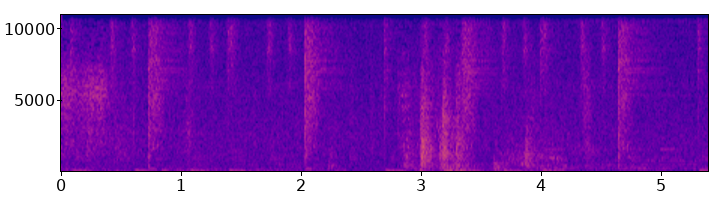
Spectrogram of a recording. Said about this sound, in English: Sorry, I had to open the door real quick.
